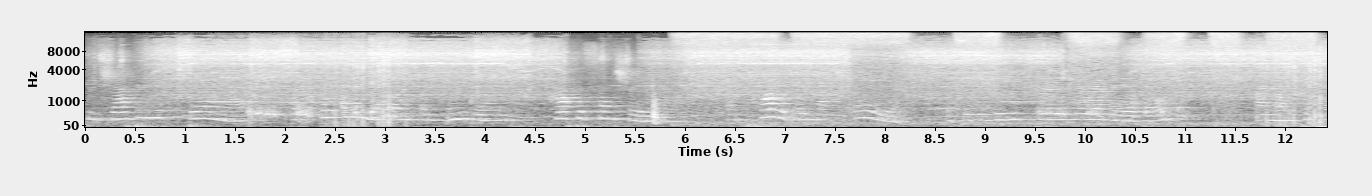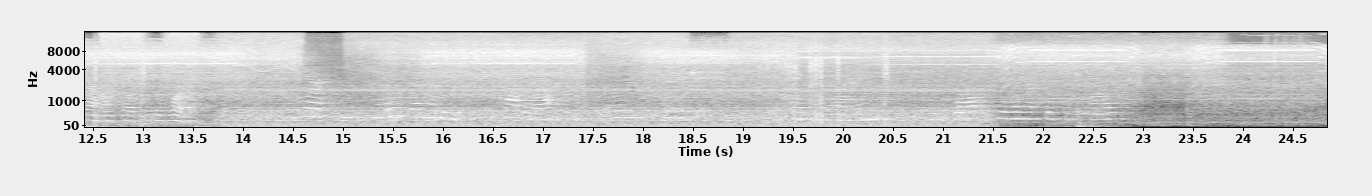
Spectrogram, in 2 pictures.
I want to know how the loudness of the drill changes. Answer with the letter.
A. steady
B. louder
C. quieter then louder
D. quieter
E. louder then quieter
A.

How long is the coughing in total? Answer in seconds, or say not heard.
4 s.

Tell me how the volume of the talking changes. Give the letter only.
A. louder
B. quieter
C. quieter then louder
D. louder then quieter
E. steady
E.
